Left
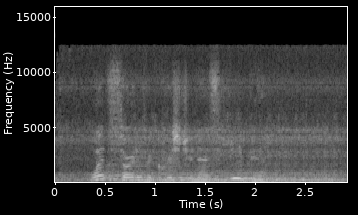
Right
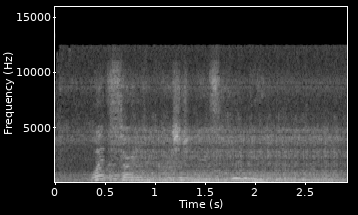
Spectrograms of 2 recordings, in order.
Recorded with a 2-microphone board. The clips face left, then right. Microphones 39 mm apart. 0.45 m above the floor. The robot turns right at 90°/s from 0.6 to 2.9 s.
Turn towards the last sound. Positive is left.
turn(degrees=-140)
